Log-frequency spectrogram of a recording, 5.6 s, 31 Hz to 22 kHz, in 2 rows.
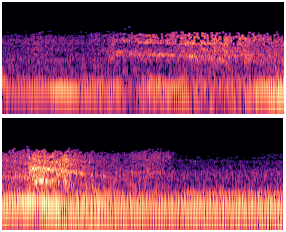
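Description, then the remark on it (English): A staff car's engine revs and grows louder as it drives up toward a grounded Lysander plane, then eases off and settles into a steady idle as it pulls to a halt within 50 meters of the plane. No one speaks. “The staff car came to within 50 meters of the plane and then pulled to a halt, the driver sensing that all was not well.”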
